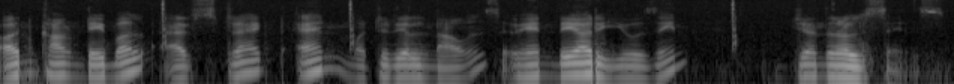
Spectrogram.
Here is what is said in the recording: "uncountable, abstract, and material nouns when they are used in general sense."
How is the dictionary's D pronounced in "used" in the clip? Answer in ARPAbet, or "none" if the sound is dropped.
none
